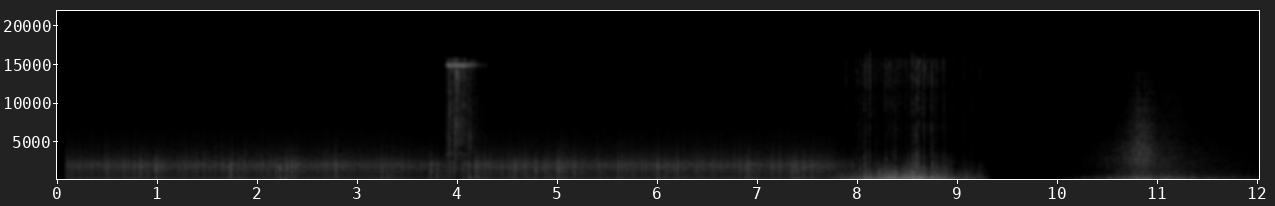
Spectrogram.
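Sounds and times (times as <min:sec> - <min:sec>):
low electrical hum: 0:00.1 - 0:07.8
faint crackles: 0:00.1 - 0:09.3.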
